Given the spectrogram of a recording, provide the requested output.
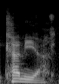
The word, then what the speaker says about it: Kamiya: So Kamei, how do you say his name? I always say it wrong. – It is Hideki Kamiya.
